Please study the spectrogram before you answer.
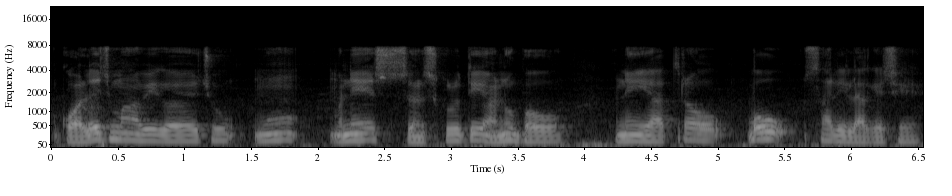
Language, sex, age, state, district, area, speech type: Gujarati, male, 18-30, Gujarat, Anand, urban, spontaneous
